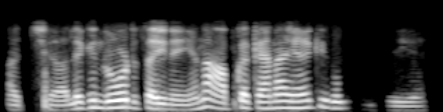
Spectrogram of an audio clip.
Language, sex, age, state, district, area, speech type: Hindi, male, 30-45, Uttar Pradesh, Mirzapur, rural, conversation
